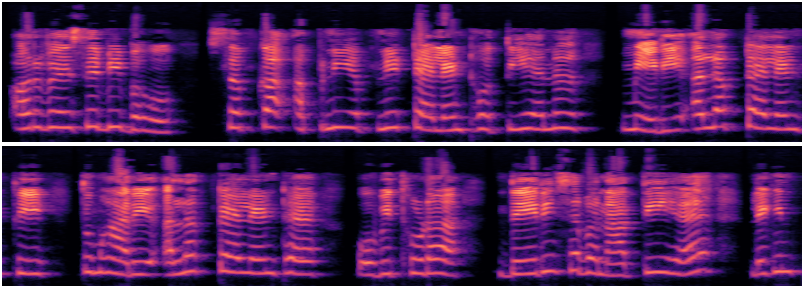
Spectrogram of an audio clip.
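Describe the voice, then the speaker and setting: A woman's voice: extremely high pitch, steady tone, brisk, hardly any pauses, voice pushed down. A woman voicing a fussy, scheming elderly mother-in-law in a cartoon, scolding and coaxing and calling her daughter-in-law again and again. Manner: scolding, coaxing, repeats "bahu". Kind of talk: cartoon voice acting.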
